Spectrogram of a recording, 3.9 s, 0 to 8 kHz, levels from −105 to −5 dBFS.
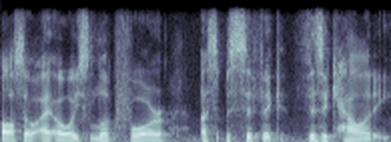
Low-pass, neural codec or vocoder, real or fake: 7.2 kHz; none; real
